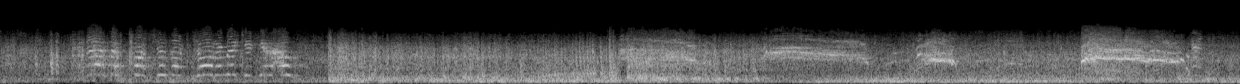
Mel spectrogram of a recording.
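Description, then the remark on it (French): A thunderstorm roars with steady, heavy rain and rumbling noise while a woman's high, wavering screams cut through again and again, loud and desperate over the din. It is the night storm scene of the 1932 film Freaks, where the Freaks attack the trapeze artist in her caravan. “Les Freaks se vengent en attaquant de nuit et sous l'orage la belle trapéziste dans sa roulotte.”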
